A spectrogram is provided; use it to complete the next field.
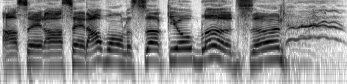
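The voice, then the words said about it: Foghorn Leghorn impression. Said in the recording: “your Foghorn Leghorn impression.”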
